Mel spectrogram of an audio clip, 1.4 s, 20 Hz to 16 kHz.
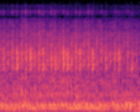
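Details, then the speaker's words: Yanmar 3YM30 three-cylinder marine diesel at anchor, after clearing hydrolock and replacing the oil and oil filter and fitting the air filter: starts first time into a steady, even idle clatter with no misses or heavy knock; still some white smoke. "it's already on sure starts first time which is great"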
